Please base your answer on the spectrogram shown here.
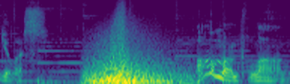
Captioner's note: meteor swishes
